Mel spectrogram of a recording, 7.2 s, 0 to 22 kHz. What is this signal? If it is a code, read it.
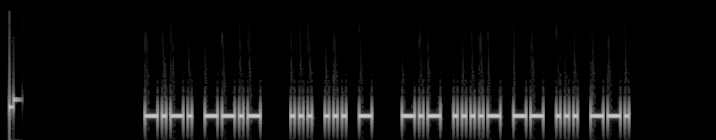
Morse code, heard as a keyed tone, about 28 wpm, 700 Hz. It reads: CQ SST K4MSG
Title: K1USN SST QSO Practice - 28wpm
